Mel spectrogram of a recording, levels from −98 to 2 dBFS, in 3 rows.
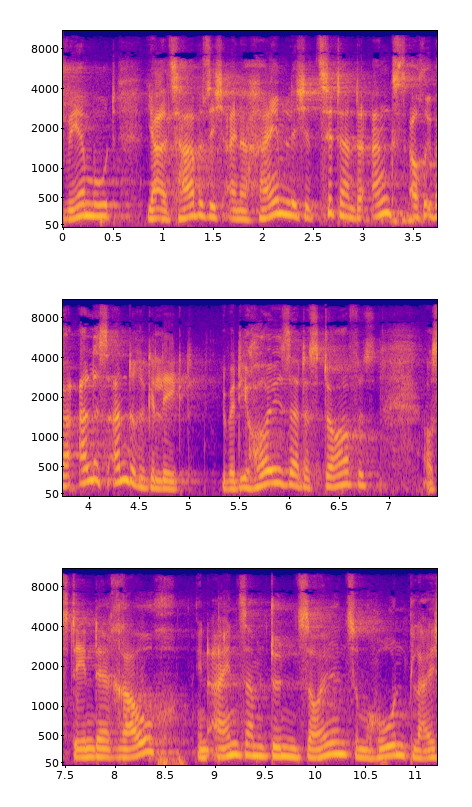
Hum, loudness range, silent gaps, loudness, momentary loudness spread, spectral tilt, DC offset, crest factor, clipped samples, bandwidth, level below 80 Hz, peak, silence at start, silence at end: none; 3 LU; none; -17 LUFS; 9 LU; -4.5 dB/octave; under 0.1%; 14 dB; under 0.1%; 10.5 kHz; -46 dBFS; -2 dBFS; 0 s; 0 s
